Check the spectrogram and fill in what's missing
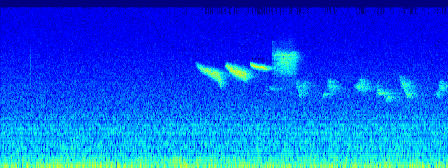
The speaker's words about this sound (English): Scarlet tanager directly behind me.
